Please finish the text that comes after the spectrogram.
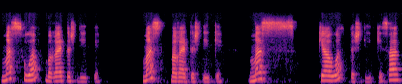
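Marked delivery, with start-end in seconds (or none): none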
